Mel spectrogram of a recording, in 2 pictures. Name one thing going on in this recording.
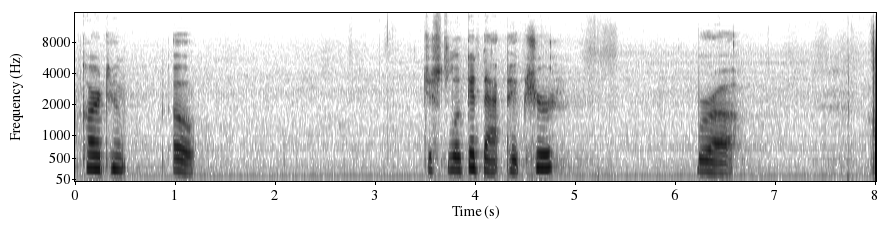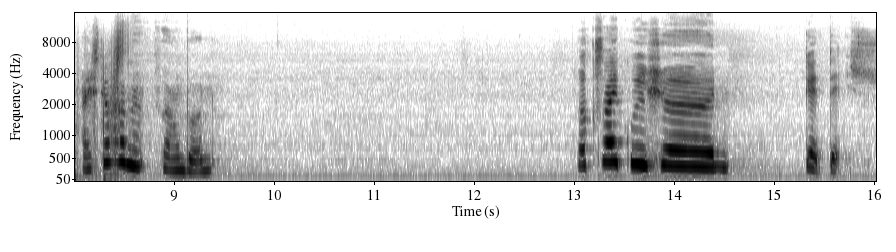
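A young boy talks with animation, close to a microphone.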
